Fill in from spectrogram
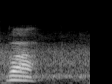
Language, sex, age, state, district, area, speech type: Gujarati, female, 45-60, Gujarat, Kheda, rural, read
